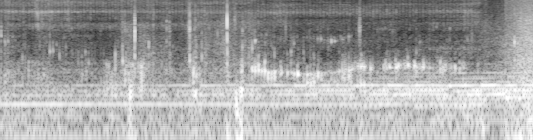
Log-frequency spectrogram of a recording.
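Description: Near silence: faint outdoor room tone with a few soft clicks.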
